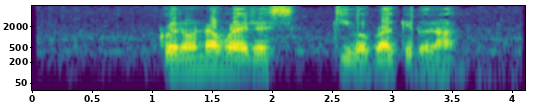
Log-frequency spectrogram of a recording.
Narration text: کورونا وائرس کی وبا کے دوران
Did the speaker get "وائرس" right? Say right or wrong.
right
